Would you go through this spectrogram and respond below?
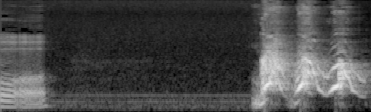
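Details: Mya, a female miniature Dachshund, speaks indoors while playing fetch with her extra small tennis ball. A brief whine cuts off, then after a pause she gives three loud, sharp barks in quick succession.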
